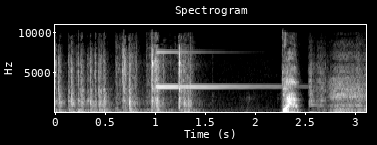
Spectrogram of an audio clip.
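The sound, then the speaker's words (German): An old, barely rusted typewriter, restored with sewing-machine oil, clatters through a quick run of keystrokes, then its line-end bell rings bright and sustains with a clear tone, followed by a sharp carriage return clunk and more typing. “Mit Geduld und Spucke und etwas Nähmaschinenöl brachte er sie wieder auf Vordermann. Sogar das Glöckchen am Zeilenende.”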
